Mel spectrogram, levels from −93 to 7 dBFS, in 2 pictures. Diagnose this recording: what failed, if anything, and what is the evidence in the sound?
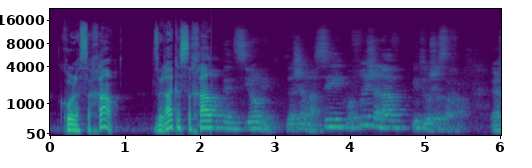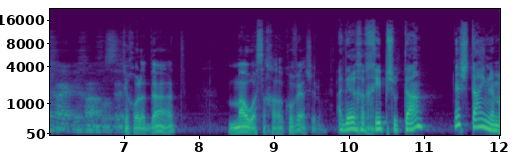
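From 2.16 s to 7.01 s the speech abruptly turns roomy and hollow, thinner in the low end and roughly 10 dB quieter, with room noise rising to around 30 dB below the speech. At 7.01 s it snaps back to the close, full sound. This is a switch to a distant microphone at the capture stage, with the close microphone's signal likely dropping out and a farther pickup carrying the audio until the close microphone returns.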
